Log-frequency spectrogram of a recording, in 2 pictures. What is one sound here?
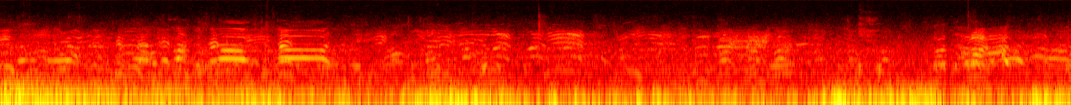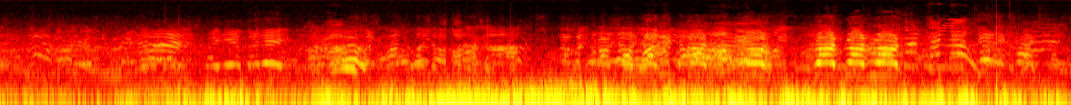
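Young men shout and call to each other across an open field.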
